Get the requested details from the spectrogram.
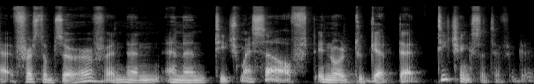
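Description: Here a man is speaking. His voice has vocal fry. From Europe. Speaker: physics professor. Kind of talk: interview. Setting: conference venue.

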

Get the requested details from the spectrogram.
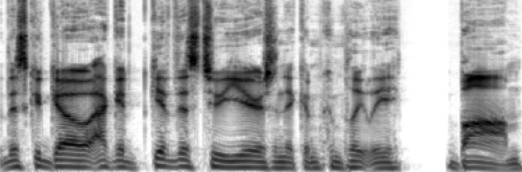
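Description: Very clean recording with a silent background, a man in a Southern US accent at a very deep, low pitch and fairly quick pace. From US South, Mississippi. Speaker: YouTube audio creator and mix engineer. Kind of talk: interview conversation.

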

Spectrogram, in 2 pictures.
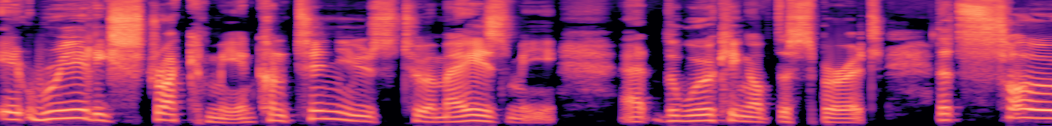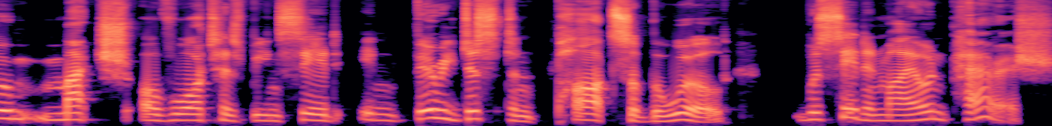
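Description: In a very clean recording with a silent background and a dry, close sound with no echo, the speech moves at a very slow pace with lively intonation. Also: man, fairly high pitch for a man. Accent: South African. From South Africa. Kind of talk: interview, casual conversation about preaching.

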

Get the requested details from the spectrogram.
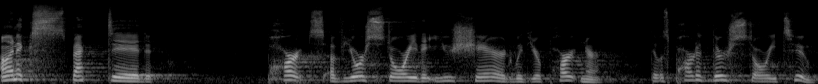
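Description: With a Californian accent, a man speaks at a fairly slow pace in a high voice with lively intonation. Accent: American (Californian). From Switzerland, then Los Angeles from age nine. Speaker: storytelling speaker. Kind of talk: conference talk.

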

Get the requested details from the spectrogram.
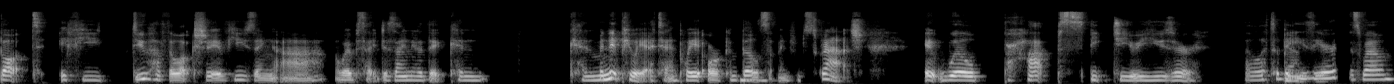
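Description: In a northeast Scottish accent, a woman speaks at a moderate pace with big swings in loudness over a quiet background. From northeast Scotland, near Aberdeen. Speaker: copywriter. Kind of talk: casual chat.

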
